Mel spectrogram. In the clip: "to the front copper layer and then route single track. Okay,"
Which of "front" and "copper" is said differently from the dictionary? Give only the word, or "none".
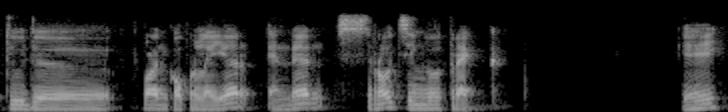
front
